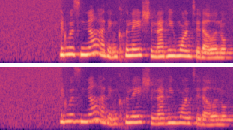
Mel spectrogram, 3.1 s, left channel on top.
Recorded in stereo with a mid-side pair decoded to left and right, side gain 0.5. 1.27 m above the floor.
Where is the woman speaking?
50° left, 3 m.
